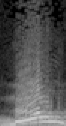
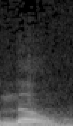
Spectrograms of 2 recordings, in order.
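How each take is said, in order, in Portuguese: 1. A palavra é dita de forma firme e enfática. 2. A palavra é dita de forma suave e branda.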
